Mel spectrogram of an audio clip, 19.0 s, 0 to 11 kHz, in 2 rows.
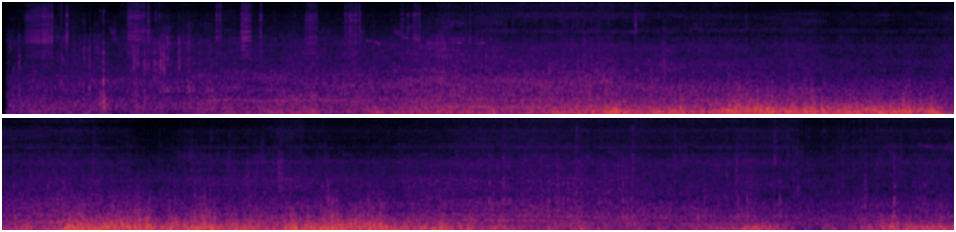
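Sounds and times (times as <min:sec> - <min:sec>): bike tyres rumbling on asphalt: 0:00.1 - 0:19.0
wind buffeting microphone: 0:01.9 - 0:19.0.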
